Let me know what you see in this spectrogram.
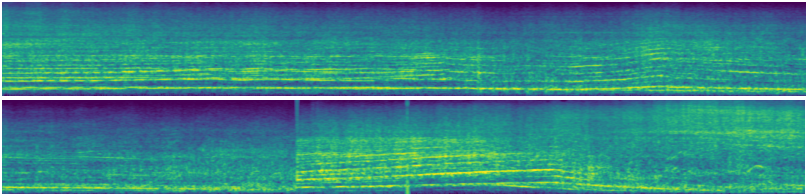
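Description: Sport motorcycle engines revving during wheelies: the pitch holds for a few seconds, rises and falls about five seconds in, then after a sudden jump about eight seconds in climbs steeply and drops away again.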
